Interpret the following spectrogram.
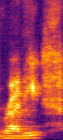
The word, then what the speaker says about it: Ruddy: begin um we have Jasmine Ruddy um rhymes with Buddy um assistant director of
